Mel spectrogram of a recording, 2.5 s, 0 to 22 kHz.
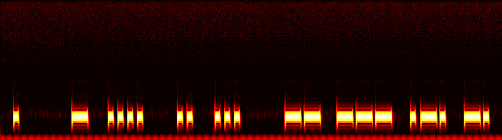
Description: Morse code, heard as a keyed tone, about 53 wpm, spaced as for 43 wpm, 690 Hz. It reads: E THIS MORN
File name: archived / CRSnet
